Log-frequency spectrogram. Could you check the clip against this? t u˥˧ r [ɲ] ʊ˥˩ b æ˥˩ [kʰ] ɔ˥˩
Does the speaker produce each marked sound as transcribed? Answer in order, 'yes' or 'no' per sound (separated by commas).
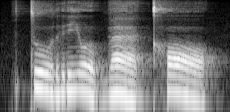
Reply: no, yes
